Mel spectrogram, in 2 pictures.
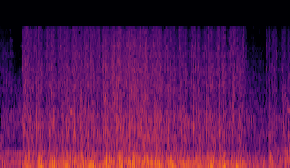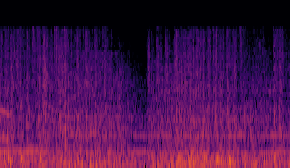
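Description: Gunfire rattles in rapid bursts, echoing in a large hall.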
